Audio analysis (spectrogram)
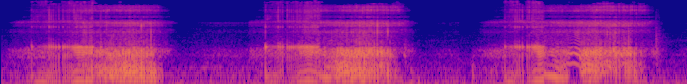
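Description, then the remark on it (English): A voice imitates classic snoring: three long, rasping inhales in a steady rhythm, each about a second and a half with brief pauses between, fairly loud, with no other talking. “I think there's a lot of different sounds that you can make while snoring.”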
